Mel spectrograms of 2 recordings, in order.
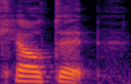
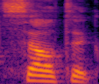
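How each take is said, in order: First: The word begins with a hard K sound. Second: The word begins with a soft S sound. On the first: This is how the channel owner says her channel name. The speaker calls it right. "she does pronounce it Celtic" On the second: This is how the basketball team's name is said. The speaker calls it wrong. "not Celtic like the basketball uh, players"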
